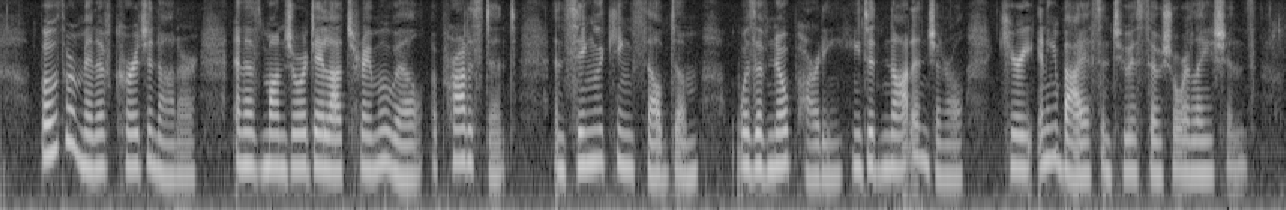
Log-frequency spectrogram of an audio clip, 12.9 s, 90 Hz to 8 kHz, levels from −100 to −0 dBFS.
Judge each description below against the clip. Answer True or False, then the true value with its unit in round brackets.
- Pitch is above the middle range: True (220 Hz)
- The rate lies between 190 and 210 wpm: False (160 wpm)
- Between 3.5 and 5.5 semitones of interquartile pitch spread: False (2.9 semitones)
